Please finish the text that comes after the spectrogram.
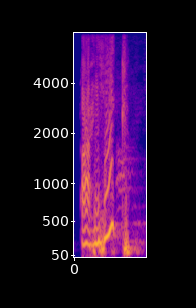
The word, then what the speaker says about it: Ajijic: Ahihik. Ahihik. It sounds like a hiccup, but the accent is on the third.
